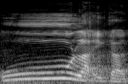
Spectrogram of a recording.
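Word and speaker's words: أُولَٰئِكَ: Nah, ini ada wawu kecil, ada wawu ditandai dengan bulatan kecil di atasnya, ini tidak dibaca. Jangan kebalik, jangan kok dibaca ini ulaika, tidak. Bacanya ulaika. Ulangi.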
